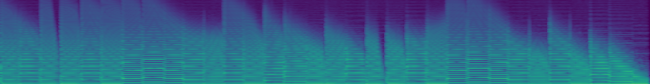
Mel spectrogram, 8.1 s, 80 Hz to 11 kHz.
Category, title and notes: Music > Solo instrument
Synth/bass loops made with Roland MC-202 analog synth (1983)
